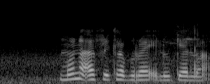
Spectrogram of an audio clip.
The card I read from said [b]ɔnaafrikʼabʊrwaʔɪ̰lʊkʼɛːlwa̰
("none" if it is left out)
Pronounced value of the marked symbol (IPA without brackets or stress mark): m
